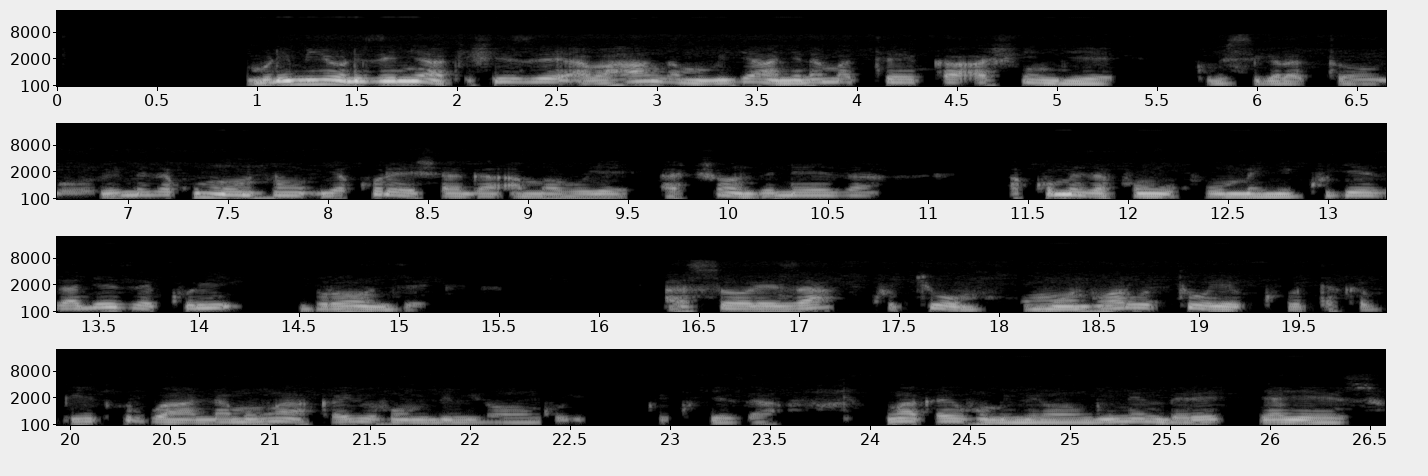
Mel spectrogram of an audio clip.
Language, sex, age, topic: Kinyarwanda, male, 25-35, education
